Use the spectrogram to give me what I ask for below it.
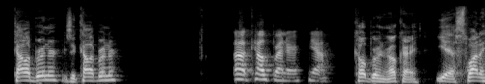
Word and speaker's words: Kalkbrenner: Kalkbrenner, yeah.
